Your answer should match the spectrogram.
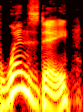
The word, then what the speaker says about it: Wednesday: The pronunciation of Wodnesdaeg differs from the pronunciation of Wednesday in two obvious ways. First, the initial vowel sound in Wodnesdaeg is an O sound, not an E sound. And second, the D in Wodnesdaeg, which has fallen silent in Wednesday, is still pronounced.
